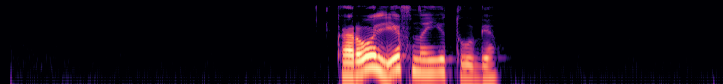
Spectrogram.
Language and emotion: Russian, neutral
